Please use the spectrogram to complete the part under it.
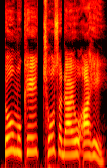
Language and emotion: Sindhi, neutral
